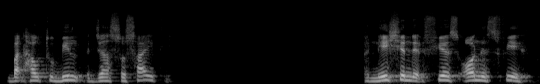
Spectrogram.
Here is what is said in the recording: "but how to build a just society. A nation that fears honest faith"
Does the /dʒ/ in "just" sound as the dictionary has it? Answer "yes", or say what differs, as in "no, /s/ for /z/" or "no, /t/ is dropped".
yes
